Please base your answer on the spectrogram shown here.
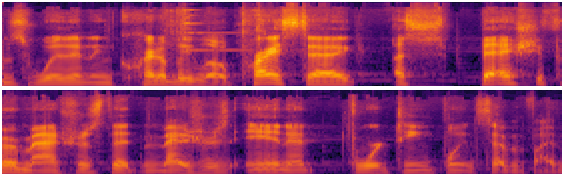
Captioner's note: bell dinging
